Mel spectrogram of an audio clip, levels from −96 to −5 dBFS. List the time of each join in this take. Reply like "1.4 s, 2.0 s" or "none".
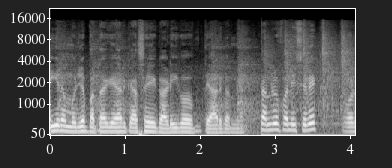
2.8 s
